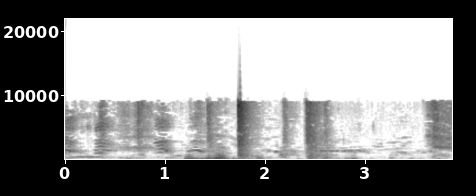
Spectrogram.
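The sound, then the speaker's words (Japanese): Children's voices fill the background with a busy jumble of chatter, babble and occasional shouts, rising in a few loud bursts and dropping briefly before picking up again. “子供たちの声がすごいな。”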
